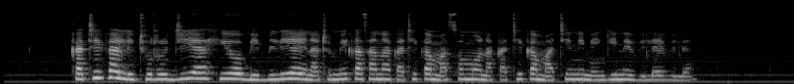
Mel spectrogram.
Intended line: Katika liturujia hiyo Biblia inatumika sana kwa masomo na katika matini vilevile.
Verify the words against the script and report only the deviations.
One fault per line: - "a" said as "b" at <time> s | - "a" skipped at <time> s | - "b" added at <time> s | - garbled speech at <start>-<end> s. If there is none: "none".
- "kwa" said as "katika" at 3.9 s
- "mengine" added at 5.8 s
